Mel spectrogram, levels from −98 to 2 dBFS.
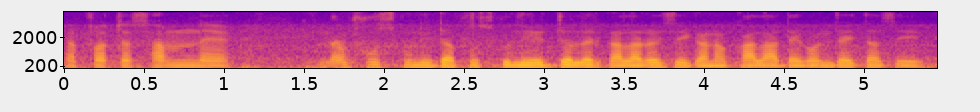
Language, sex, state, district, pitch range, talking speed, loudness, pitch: Bengali, male, Tripura, West Tripura, 115-130 Hz, 145 wpm, -16 LUFS, 120 Hz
